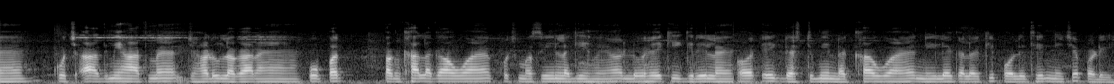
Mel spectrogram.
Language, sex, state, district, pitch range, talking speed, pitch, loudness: Hindi, male, Uttar Pradesh, Etah, 130-140 Hz, 200 wpm, 135 Hz, -17 LUFS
